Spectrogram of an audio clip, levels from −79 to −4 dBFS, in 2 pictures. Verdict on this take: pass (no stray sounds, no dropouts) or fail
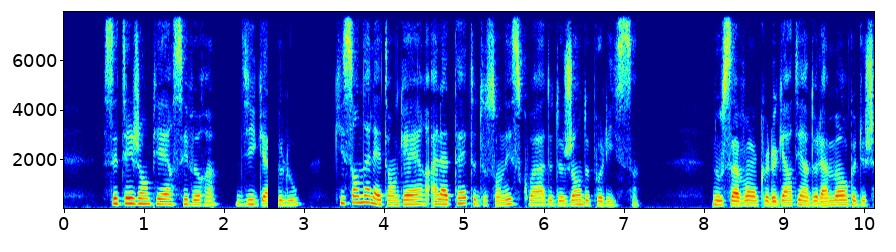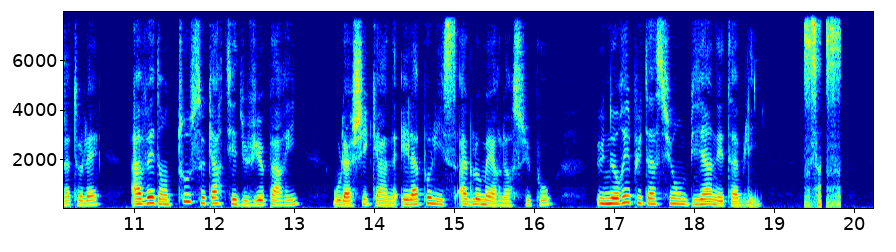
fail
